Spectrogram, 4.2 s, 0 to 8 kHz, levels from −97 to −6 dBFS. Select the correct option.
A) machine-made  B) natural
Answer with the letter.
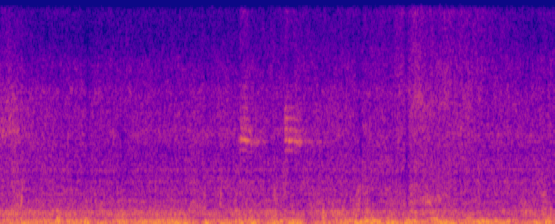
B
